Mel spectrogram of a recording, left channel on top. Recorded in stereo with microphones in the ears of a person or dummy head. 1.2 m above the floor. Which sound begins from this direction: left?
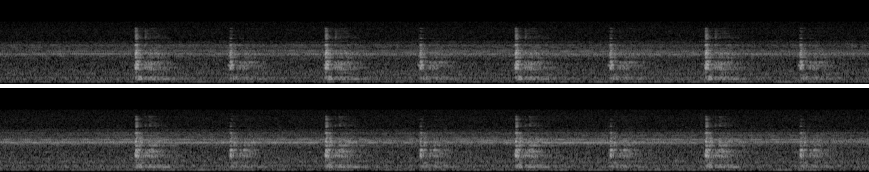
Ticking, at 1.3 s.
